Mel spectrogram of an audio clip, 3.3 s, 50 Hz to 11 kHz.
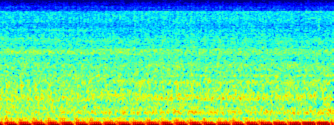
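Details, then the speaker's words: Frame-off restored 1957 Chevrolet 210 with a 283 Rochester V8, idling and lightly revved: a deep even burble with steady exhaust pulses, not overly loud, with no knocking or ticking. Normal idle. "Again, not obnoxiously loud. Just that nice sound of the late 50s, early 60s that you'd expect in a classic car."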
